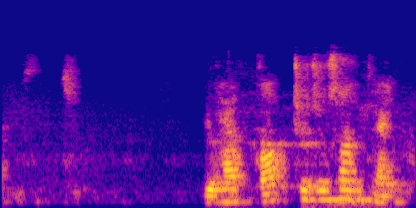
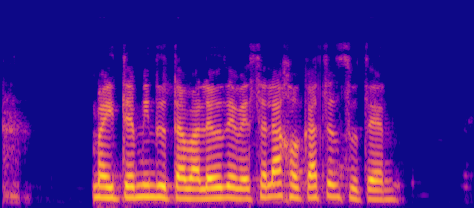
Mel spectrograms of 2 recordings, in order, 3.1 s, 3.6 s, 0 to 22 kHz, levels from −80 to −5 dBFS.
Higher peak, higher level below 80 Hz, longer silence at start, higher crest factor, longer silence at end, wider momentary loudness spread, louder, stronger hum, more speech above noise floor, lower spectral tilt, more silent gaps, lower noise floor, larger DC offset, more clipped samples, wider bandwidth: about the same, 0 dBFS vs -2 dBFS; first, -56 dBFS vs -62 dBFS; about the same, 0.05 s vs 0.05 s; about the same, 18 dB vs 16 dB; second, 0 s vs 0.55 s; first, 22 LU vs 8 LU; about the same, -17 LUFS vs -16 LUFS; neither; about the same, 43 dB vs 44 dB; second, -5 dB/octave vs -6.5 dB/octave; neither; about the same, -61 dBFS vs -60 dBFS; neither; neither; second, 8.2 kHz vs 9.4 kHz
